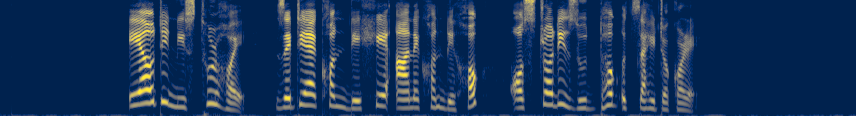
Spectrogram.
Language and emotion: Assamese, angry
